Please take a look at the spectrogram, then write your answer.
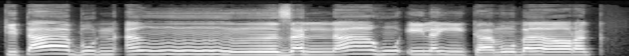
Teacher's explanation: नाक में आवाज को गुन्ना किया, वो इसलिए किया क्योंकि यहां पे नून साकिन के बाद जा आ रहा है और हुरूफ इक्फा का हरफ है, इसलिए यहां पे हमने इक्फा के कायदे को फिट किया।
